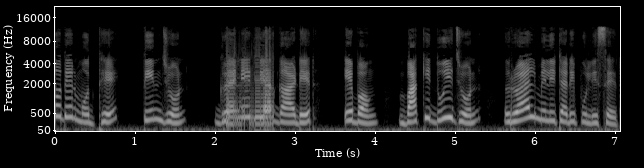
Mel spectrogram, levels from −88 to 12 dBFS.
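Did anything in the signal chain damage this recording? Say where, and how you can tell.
Yes. From 2.14 to 2.72 s, between "মধ্যে তিনজন" and "গার্ডের এবং বাকি দুইজন", the speech becomes a rigid, metallic buzz near 188 Hz. This is robotic sound from repeated short buffers, likely at the driver or buffer stage: a roughly 5 ms fragment loops over most of that stretch when new audio arrives late.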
